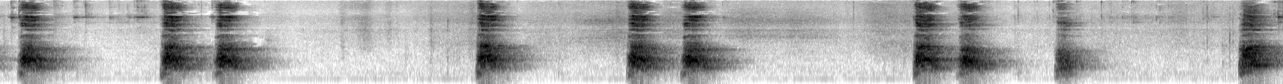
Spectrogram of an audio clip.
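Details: Sofia, a pet dog, barking at nothing: about ten sharp, loud barks in irregular bursts, often in pairs, with short silent pauses between them and no other sounds.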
